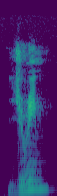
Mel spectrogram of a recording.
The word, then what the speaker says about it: dream: 이때 dr 발음이 주르, 그래서 dream 이라고 발음하시면 좋겠습니다.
